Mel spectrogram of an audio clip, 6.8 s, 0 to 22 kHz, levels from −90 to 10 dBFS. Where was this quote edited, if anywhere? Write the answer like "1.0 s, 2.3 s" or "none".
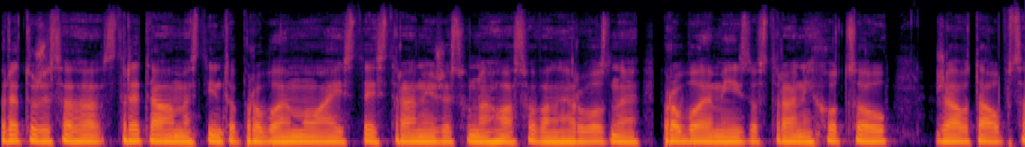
4.4 s

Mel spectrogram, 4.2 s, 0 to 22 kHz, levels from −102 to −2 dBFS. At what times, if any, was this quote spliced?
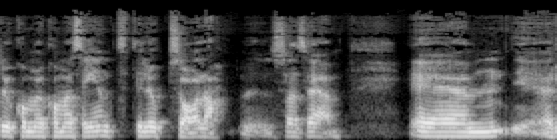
none

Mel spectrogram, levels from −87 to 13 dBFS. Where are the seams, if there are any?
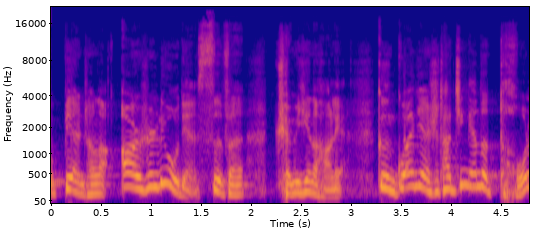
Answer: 2.1 s

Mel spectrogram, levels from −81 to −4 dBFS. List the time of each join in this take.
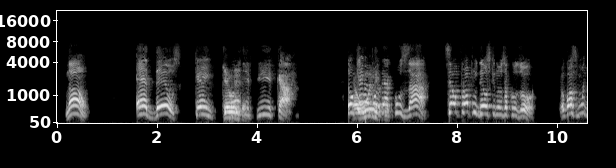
3.7 s, 7.7 s

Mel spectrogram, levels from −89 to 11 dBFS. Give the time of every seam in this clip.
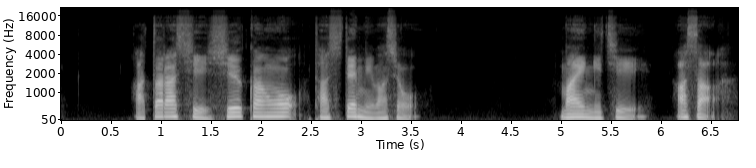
4.8 s

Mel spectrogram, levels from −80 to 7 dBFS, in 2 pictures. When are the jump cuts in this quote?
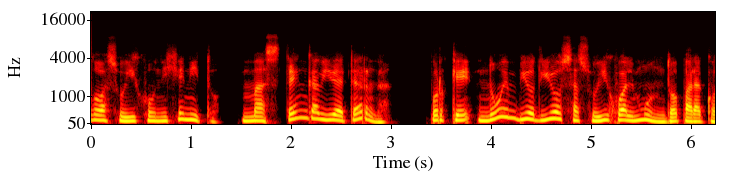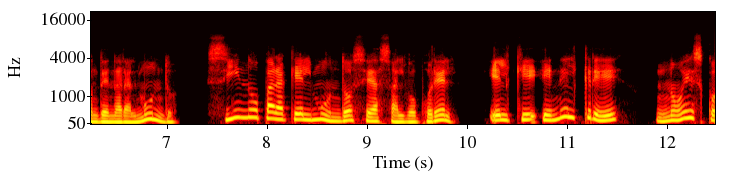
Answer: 1.4 s

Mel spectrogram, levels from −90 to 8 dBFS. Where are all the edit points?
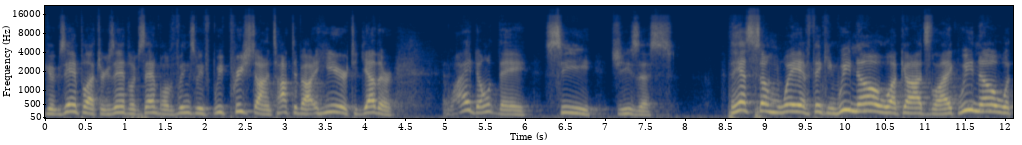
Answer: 5.0 s, 8.4 s

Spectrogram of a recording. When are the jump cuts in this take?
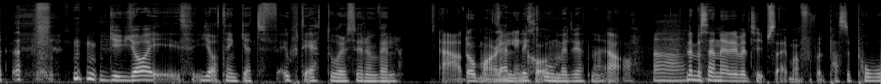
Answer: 1.0 s

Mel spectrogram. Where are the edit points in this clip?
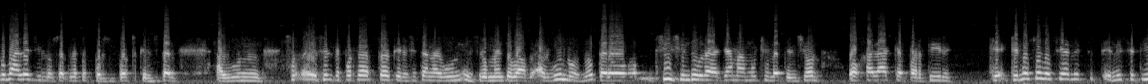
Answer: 6.0 s

